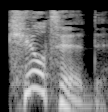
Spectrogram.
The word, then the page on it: kilted: British English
